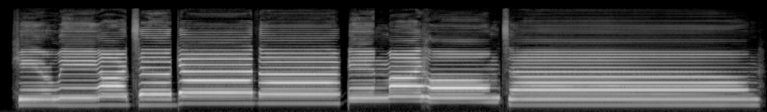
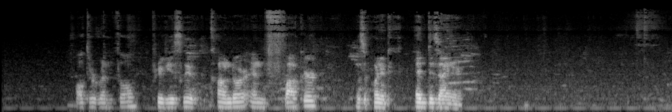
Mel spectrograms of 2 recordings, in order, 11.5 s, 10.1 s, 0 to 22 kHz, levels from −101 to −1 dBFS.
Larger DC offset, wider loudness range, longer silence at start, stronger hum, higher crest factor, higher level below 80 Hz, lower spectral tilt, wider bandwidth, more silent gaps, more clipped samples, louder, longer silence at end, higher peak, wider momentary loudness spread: neither; second, 3 LU vs 7 LU; second, 0.3 s vs 1.15 s; neither; second, 14 dB vs 24 dB; second, under -90 dBFS vs -64 dBFS; second, -1.5 dB/octave vs -6.5 dB/octave; about the same, 16 kHz vs 16 kHz; neither; neither; first, -20 LUFS vs -26 LUFS; second, 0.1 s vs 2.15 s; about the same, -6 dBFS vs -6 dBFS; second, 10 LU vs 15 LU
